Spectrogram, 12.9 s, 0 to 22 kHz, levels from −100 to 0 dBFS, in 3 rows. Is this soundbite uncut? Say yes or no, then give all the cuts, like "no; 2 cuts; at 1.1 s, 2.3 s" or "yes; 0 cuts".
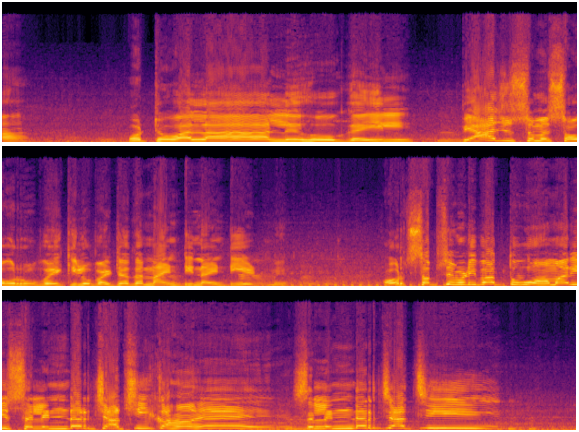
yes; 0 cuts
